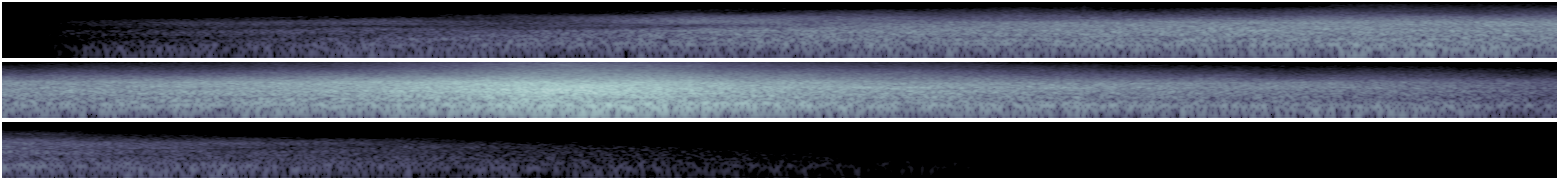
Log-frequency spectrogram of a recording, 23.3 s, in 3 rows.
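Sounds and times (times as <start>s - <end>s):
Ford Expedition passing by at 40 mph: 1.0s - 17.2s.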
